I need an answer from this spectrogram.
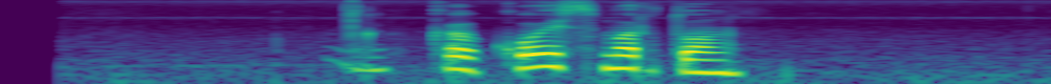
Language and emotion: Russian, neutral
